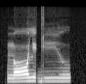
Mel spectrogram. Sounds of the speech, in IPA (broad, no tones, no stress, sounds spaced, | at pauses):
n ɔː lʲ ɛ ɡ iː u̯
